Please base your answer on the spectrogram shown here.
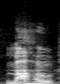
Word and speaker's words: Magho: Magho.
